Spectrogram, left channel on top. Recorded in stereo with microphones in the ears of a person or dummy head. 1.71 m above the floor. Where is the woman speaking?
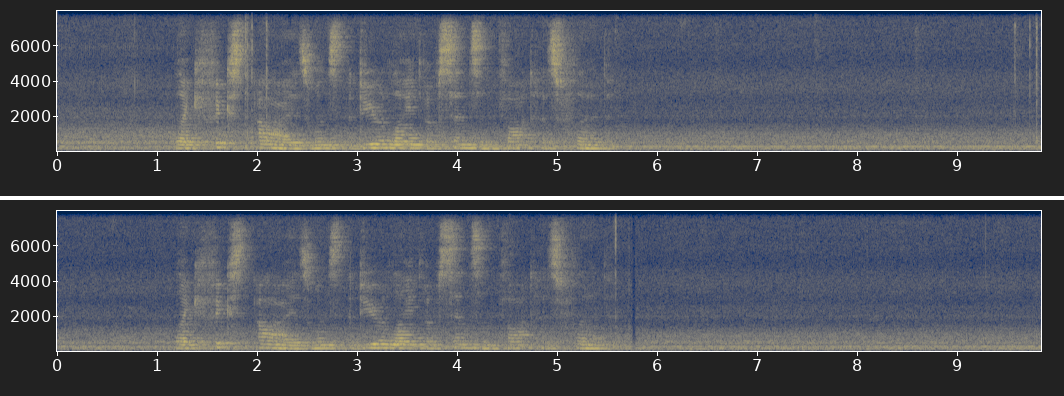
15° left (ahead or behind), 1.9 m.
